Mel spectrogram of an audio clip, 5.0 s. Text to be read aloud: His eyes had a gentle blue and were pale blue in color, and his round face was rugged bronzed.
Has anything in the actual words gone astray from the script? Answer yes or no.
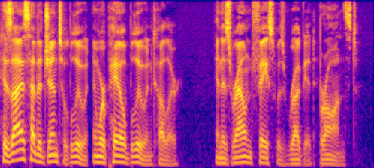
no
